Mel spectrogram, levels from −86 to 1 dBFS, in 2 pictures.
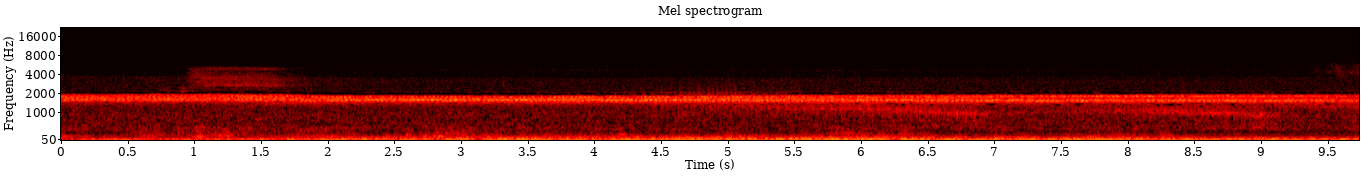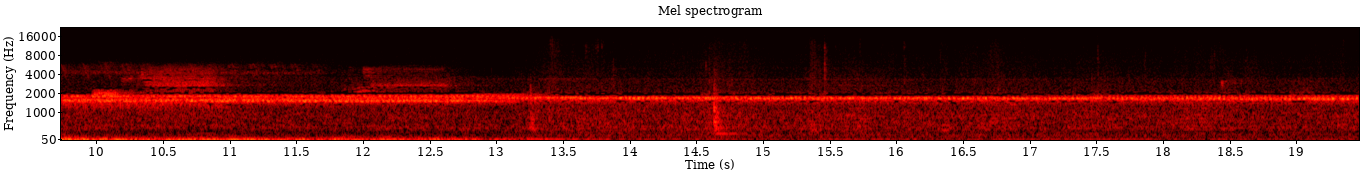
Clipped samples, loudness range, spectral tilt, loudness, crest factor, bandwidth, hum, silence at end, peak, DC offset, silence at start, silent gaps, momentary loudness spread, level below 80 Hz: under 0.1%; 5 LU; -3.5 dB/octave; -42 LUFS; 14 dB; 16.5 kHz; none; 0 s; -28 dBFS; under 0.1%; 0 s; none; 5 LU; -48 dBFS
